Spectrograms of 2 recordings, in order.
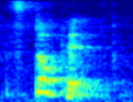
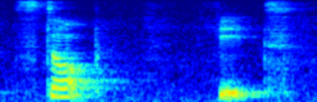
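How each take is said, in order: First: The two words run together as one. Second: The two words are said separately. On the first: The speaker calls it right. "another weird word that's like" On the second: The speaker calls it wrong. "rather than"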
